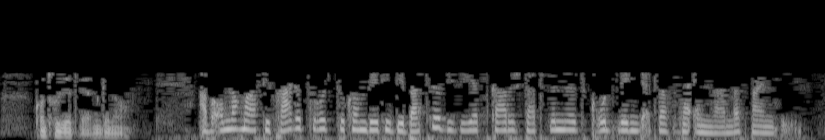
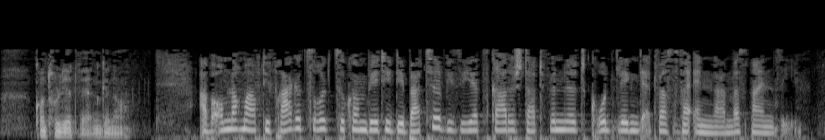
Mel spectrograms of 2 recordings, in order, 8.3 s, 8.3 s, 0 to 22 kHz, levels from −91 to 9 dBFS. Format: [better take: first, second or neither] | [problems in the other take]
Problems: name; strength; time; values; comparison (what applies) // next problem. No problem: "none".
second | garbled, watery; badly; nothing above 3 kHz; slightly in the second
